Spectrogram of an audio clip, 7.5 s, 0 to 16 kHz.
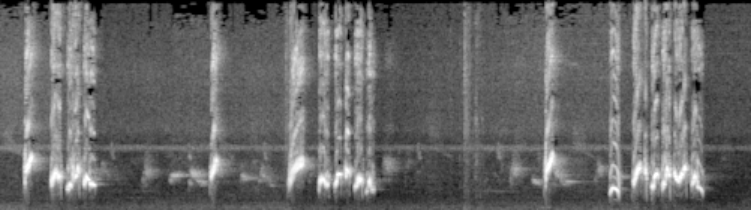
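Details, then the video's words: Red-whiskered bulbul trained to sing in the morning, repeating lively phrases of fast, looping whistled notes roughly every three seconds, with softer chirps filling the pauses. "Luyện chào mào hót sáng 2020 - Ép chào mào hót Giọng kép xoắn dài hay tuyệt, luyện chào mào hót"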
